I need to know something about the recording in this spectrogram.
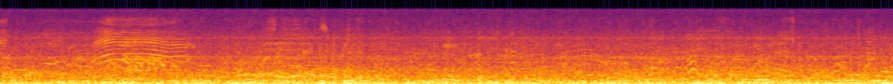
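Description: Fireworks boom in the distance.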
